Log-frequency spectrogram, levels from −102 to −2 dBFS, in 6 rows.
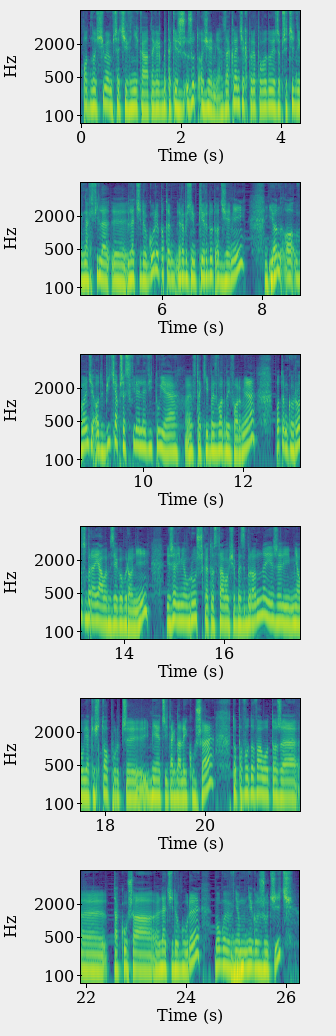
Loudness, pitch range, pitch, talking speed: -18 LUFS, 135-155 Hz, 145 Hz, 165 wpm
